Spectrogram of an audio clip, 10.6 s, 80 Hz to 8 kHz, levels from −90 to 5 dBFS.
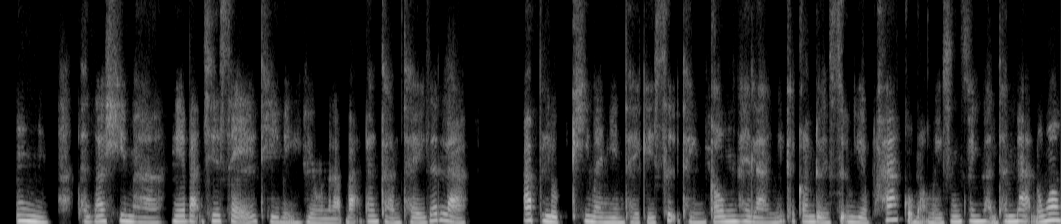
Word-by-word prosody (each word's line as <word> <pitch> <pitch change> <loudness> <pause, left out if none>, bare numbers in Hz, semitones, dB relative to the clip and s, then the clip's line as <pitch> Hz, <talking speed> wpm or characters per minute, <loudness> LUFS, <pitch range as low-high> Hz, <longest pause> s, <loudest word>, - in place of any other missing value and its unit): Ừm. 200 -5 +7 0.3
Thật 190 -2 -4
ra 200 +1 +2
khi 205 0 +1
mà 165 -3 -1
nghe 200 -1 +2
bạn 195 -1 -1
chia 210 +2 0
sẻ 195 -2 -1
thì 180 -3 -3
mình 160 -2 -3
hiểu 155 -3 -2
là 145 0 -3
bạn 160 +5 -2
đang 200 0 +1
cảm 155 -4 -3
thấy 165 -2 -2
rất 230 +6 -2
là 190 -8 +1 0.6
áp 235 +1 +3
lực 190 -5 +4
khi 205 -2 0
mà 180 -2 +2
nhìn 160 -1 +1
thấy 160 -2 -4
cái 160 0 -2
sự 225 +7 -2
thành 165 -3 -3
công, 190 +2 +4
hay 195 0 +1
là 160 -3 -1
những 165 +5 -4
cái - - -7
con 190 -1 +1
đường 165 -2 0
sự - - -2
nghiệp 175 -4 0
khác 255 +1 +1
của - - -1
mọi 175 +1 -3
người 150 -1 -1
xung 190 +4 +1
quanh 200 -1 +2
bản 185 - -1
thân 195 -1 +4
bạn, 205 0 +2
đúng 190 +3 +3
không? 240 0 +7
185 Hz, 270 wpm, -29 LUFS, 165-200 Hz, 0.6 s, Ừm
